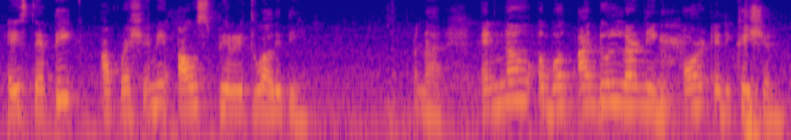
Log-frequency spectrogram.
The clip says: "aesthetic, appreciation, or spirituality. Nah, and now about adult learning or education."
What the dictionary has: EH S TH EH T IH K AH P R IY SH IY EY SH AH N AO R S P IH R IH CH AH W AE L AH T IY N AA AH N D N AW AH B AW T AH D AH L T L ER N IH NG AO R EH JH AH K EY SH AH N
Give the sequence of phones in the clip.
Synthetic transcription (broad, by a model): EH S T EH T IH K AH P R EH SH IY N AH AO W S P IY R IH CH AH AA L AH T IY N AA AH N N AW AH B AW T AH D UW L L ER N IH NG AO R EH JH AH K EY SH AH N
